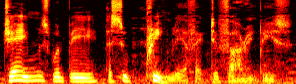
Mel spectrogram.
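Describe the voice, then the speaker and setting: An actor playing an authoritative older British spy chief, brisk and ruthless, with clipped, formal delivery in a radio drama. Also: male voice, medium pitch, very animated, fairly bright tone, husky, heavily acted. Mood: grave, resolute.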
